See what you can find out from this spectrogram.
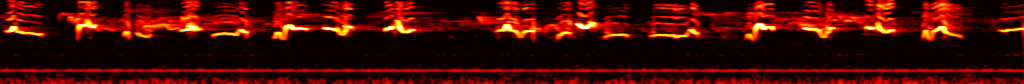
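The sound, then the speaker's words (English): A Nashville warbler, flying to its nest with a caterpillar in its beak, chirps rapidly and repeatedly, a busy run of high, bright tweets and short whistled notes, with a faint low hum underneath and no talking. “Nearly all of North America's smaller birds, from this warbler to chickadees to thrushes, raise their young on insects, especially insect larvae, like this juicy caterpillar.”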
